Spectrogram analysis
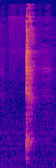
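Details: Single short, dry cough from a young daughter in a quiet room in the morning after waking; parent treats her cough with Vicks.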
